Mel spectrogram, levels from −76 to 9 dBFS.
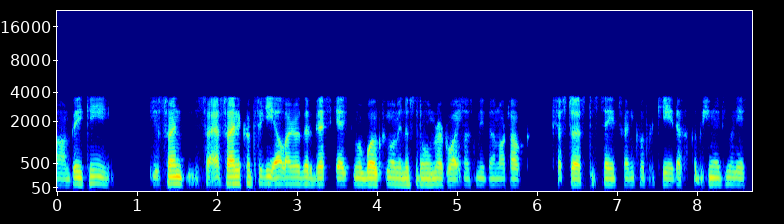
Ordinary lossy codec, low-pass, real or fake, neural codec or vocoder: none; 3.6 kHz; fake; codec, 16 kHz, 0.5 kbps, X-Codec, HuBERT features, trained on balanced general audio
